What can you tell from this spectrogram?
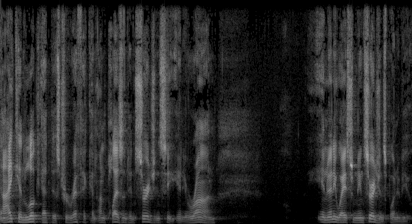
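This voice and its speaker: Older man, gravelly, lowish pitch, measured lecture with asides. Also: fairly bright tone. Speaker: speaker.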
